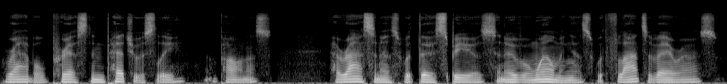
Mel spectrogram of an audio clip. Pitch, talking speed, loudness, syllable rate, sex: 110 Hz, 150 wpm, -19 LUFS, 4.8 syllables/s, male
